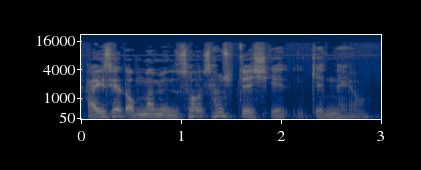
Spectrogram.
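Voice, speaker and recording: A man's voice: mid-range voice, husky. A man in his twenties hosting a casual political talk show, joking and reading out listener texts. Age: 20s. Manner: quick, animated, joking, reads listener texts. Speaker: radio show host.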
